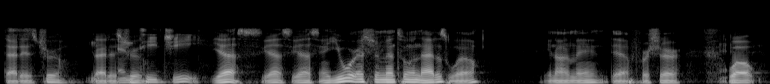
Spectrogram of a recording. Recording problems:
high frequencies cut off; noticeable; nothing above 5.5 kHz

